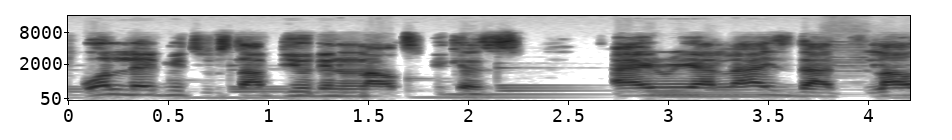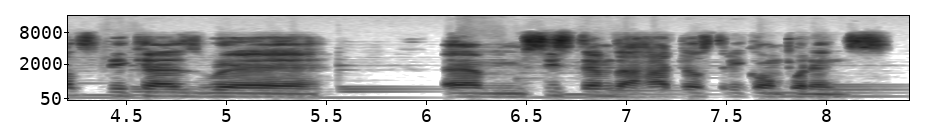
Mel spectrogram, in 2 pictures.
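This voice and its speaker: A man's voice: medium pitch, steady tone, unhurried. A man with a Nigerian accent telling his story in an interview in an emphatic way, repeating phrases for effect. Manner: emphatic, uses repetition for effect. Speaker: interview guest, loudspeaker engineer and entrepreneur. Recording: dull lo-fi audio with music behind. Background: background music.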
